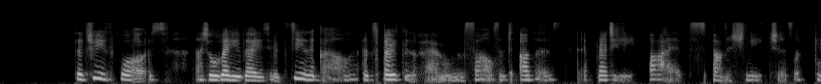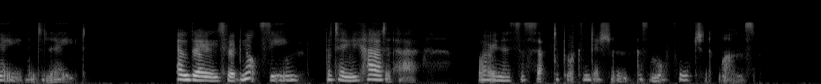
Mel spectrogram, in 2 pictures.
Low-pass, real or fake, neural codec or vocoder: 7.2 kHz; fake; codec, 16 kHz, 1 kbps, FreqCodec, smaller model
